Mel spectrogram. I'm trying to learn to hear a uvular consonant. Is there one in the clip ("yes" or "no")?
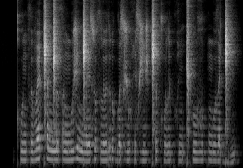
no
